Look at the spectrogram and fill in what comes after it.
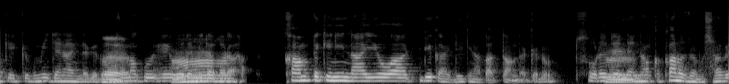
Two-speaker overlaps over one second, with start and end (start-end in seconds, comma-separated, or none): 1.0-2.4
